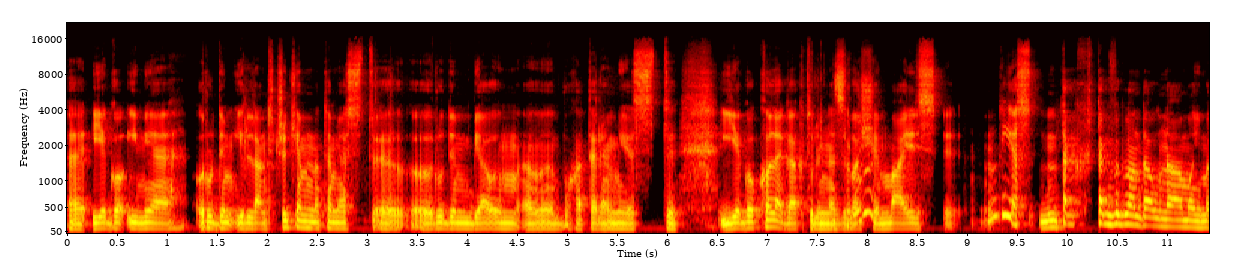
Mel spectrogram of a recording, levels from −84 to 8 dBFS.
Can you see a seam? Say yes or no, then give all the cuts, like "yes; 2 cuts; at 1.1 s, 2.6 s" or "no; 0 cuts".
no; 0 cuts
